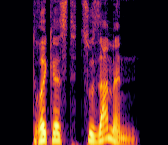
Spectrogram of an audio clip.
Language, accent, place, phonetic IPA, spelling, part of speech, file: German, Germany, Berlin, [ˌdʁʏkəst t͡suˈzamən], drückest zusammen, verb, De-drückest zusammen.ogg
- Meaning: second-person singular subjunctive I of zusammendrücken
